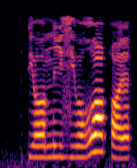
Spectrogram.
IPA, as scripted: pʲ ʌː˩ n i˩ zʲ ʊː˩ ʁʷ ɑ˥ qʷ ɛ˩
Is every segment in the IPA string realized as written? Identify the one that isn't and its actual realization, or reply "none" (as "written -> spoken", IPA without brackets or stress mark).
none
